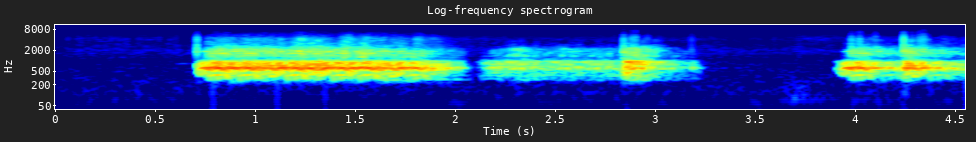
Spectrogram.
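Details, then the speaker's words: Normal bronchovesicular breath sounds, heard adjacent to the spine over the main bronchi; soft, even breath noise with inspiration and expiration of nearly equal length and a brief gap between them. "Entonces, eh como su mismo nombre lo dice, duran casi igual que la inspiración."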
